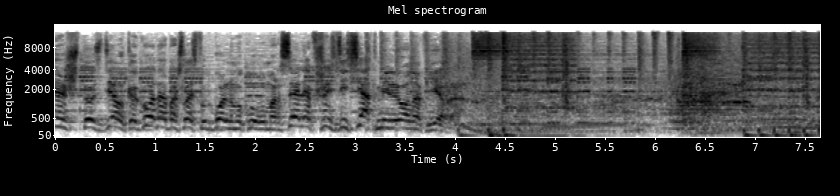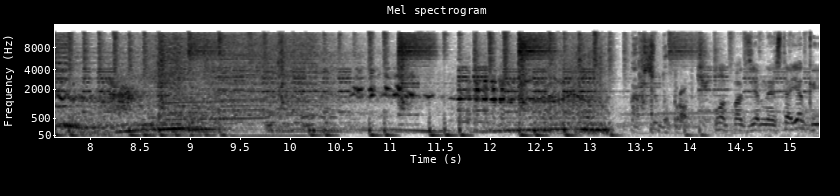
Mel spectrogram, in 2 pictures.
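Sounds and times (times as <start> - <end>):
speech: 0.0 - 4.7, 14.3 - 15.2
taxi car speeding with engine loudly revving through gear changes: 4.0 - 13.4
dense roar of road noise: 4.1 - 13.3.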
